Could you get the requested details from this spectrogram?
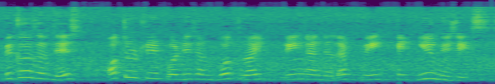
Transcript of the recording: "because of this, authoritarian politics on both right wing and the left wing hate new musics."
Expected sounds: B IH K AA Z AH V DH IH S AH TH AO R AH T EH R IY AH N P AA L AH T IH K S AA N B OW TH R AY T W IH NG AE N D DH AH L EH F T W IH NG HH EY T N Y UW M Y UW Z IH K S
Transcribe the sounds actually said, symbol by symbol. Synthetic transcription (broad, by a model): B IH K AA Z AH V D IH S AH T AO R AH T R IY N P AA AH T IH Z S AA N B OW T R AY T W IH NG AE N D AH L EH F T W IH NG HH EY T N Y UW M Y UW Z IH K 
